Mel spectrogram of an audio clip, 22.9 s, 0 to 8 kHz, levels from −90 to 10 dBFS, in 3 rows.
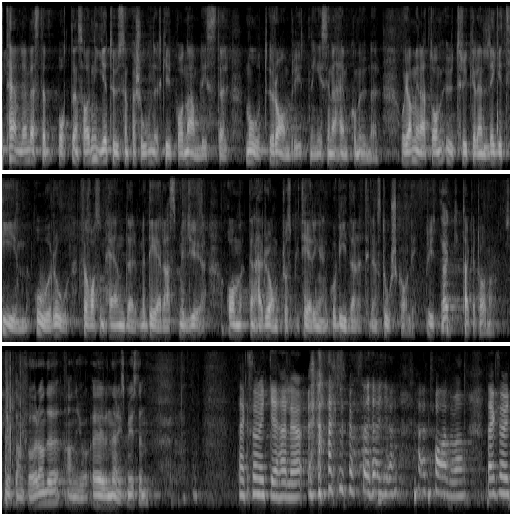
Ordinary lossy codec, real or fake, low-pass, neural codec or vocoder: none; real; 7.2 kHz; none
